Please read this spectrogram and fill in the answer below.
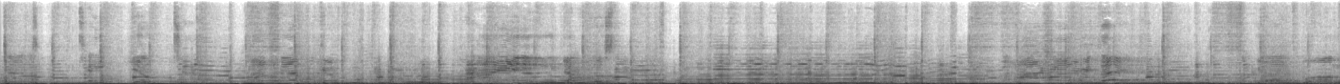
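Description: Live blues band playing: amplified harmonica wailing with bent notes over electric guitar, electric bass and drums keeping a steady beat.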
